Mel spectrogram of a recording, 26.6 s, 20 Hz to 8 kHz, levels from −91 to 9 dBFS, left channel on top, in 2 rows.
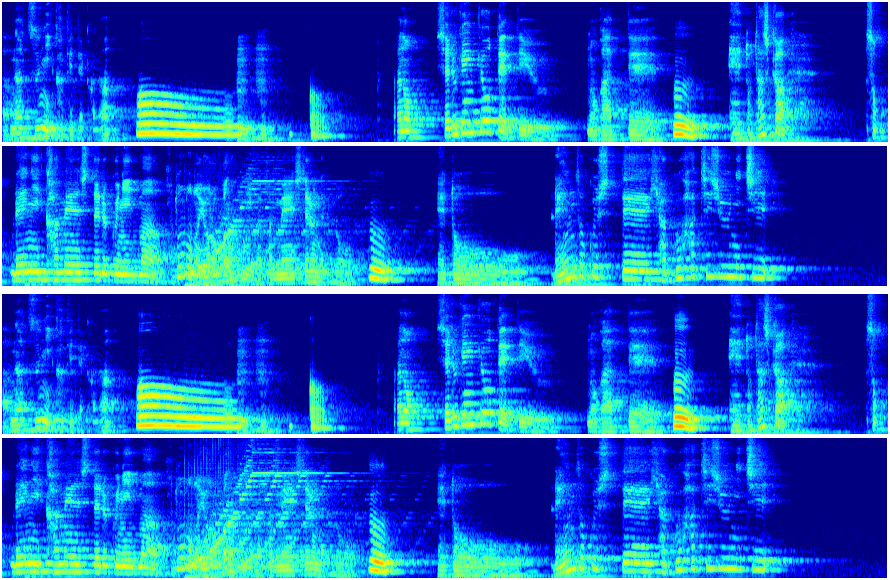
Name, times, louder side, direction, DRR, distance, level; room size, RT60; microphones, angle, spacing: voice 1, 0.0-1.7 3.5-4.0 5.9-6.2 6.5-8.3 8.8-9.8 10.9-12.2 13.0-18.6 19.8-21.1 21.5-24.8, left 1 dB, 20° left, 5 dB, 2.3 m, -36 dB
voice 2, 2.0-3.6 4.6-4.9 10.1-10.4 18.8-19.2, right 3 dB, 75° right, 15 dB, 0.8 m, -25 dB
sound 1, 15.8-19.1, right 2 dB, 55° right, 2.4 m, -40 dB
19.5 x 17.5 x 9.5 m, 1.4 s
head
